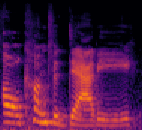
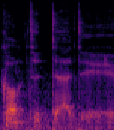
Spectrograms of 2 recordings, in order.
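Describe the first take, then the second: First: It sounds warm and welcoming. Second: It sounds creepy, like the Hellraiser villain.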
